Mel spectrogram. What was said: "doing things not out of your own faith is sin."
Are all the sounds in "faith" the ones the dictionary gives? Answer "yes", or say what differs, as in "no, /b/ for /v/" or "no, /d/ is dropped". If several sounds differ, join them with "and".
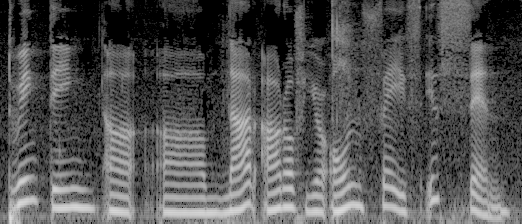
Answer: no, /s/ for /θ/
